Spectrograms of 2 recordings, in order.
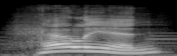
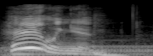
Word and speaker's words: HALIENE: I saw this comment yesterday, and it says, and I quote, "Halienne, remove A, alien, remove A, not spelled with H, Halienne."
